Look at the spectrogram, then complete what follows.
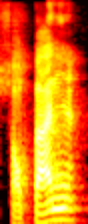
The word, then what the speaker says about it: Champagne: In France, it's Champagne. You don't do the A, but it's completely fine.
